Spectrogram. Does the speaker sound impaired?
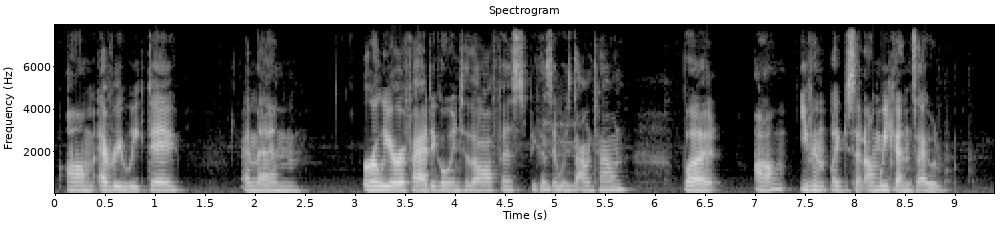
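No.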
